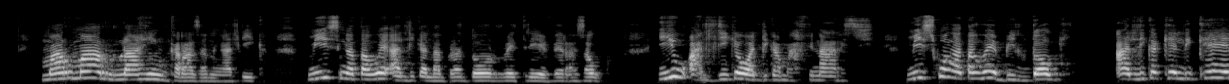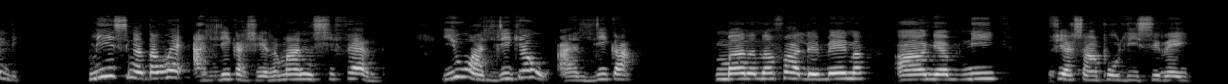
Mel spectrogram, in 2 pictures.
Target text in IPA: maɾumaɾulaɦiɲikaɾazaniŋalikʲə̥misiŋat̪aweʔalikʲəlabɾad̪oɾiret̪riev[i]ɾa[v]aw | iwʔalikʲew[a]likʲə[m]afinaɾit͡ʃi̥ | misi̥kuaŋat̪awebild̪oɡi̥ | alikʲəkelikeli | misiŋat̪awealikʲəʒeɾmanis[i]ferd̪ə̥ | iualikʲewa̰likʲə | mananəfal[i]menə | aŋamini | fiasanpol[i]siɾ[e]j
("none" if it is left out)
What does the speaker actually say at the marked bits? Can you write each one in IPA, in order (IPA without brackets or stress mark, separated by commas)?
e, z, a, m, i, e, i, e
